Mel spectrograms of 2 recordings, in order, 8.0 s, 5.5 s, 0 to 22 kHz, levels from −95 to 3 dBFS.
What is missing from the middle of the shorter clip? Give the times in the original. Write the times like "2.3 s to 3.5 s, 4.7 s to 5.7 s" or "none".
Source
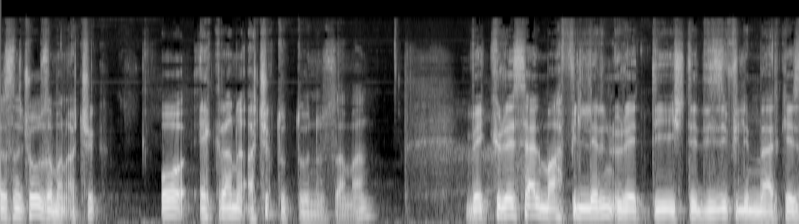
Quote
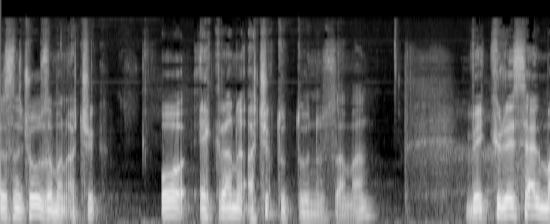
none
